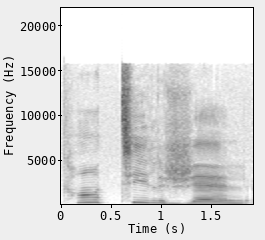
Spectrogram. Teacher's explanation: we spoke about the D at the end of the word quand, and it becomes a T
